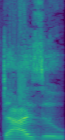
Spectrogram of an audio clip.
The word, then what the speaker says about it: Dzyu: So this Daizu, which is spelled Dzyu, is actually the origin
